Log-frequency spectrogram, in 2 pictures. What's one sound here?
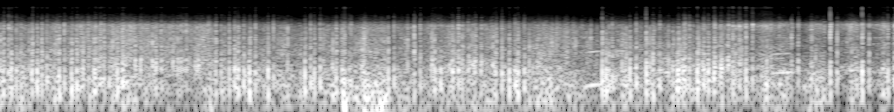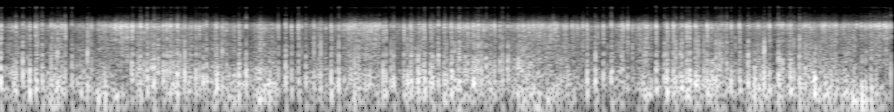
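Fireworks crackle and pop rapidly and continuously nearby.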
